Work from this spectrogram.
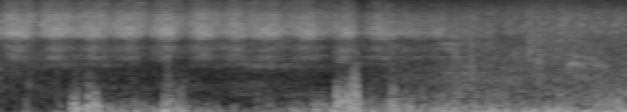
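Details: Heavy wind buffeting the microphone, with faint traffic rumble and no animal sounds.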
